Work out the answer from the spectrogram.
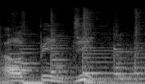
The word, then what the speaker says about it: LPG: tabung gas atau lpg pelafalan bahasa indonesia dari akronim bahasa inggris yang dibaca elpiji atau gas minyak bumi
